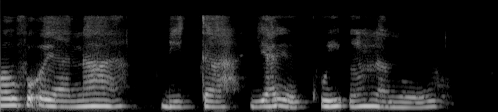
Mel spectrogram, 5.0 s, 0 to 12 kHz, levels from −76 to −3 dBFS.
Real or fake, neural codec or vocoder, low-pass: fake; codec, 16 kHz, 2 kbps, X-Codec, HuBERT features, trained on general audio; 7.2 kHz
